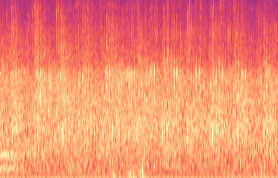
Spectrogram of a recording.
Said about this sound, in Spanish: Aleluya, aplaude fuerte.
